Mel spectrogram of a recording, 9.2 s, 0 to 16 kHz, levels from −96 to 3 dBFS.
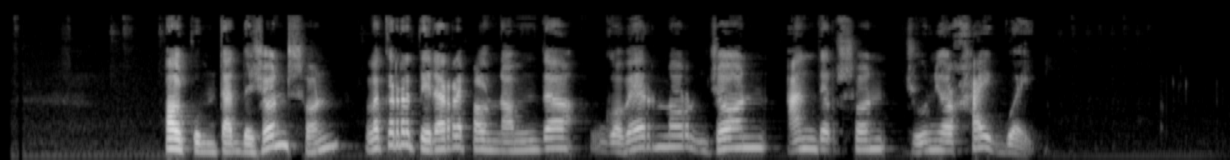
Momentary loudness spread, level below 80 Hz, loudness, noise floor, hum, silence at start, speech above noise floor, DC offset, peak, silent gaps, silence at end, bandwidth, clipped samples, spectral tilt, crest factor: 15 LU; -76 dBFS; -27 LUFS; -79 dBFS; none; 1.25 s; 53 dB; under 0.1%; -2 dBFS; none; 1.55 s; 11.5 kHz; under 0.1%; -4.5 dB/octave; 26 dB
